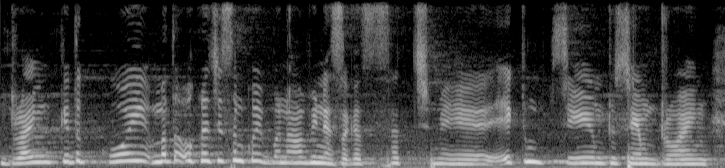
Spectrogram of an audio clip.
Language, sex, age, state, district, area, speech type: Maithili, female, 18-30, Bihar, Purnia, rural, spontaneous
